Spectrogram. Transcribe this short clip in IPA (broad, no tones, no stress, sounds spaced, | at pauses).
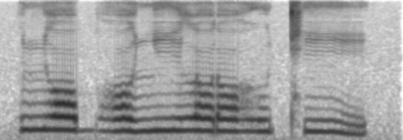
ʎ ɔ bʱ ɔ ʎ i l ɔ ɾ ɔ ɦ u cʰ i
